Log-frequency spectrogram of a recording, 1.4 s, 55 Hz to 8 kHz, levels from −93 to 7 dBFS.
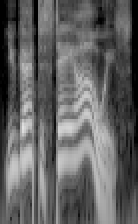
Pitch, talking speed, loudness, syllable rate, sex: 195 Hz, 215 wpm, -18 LUFS, 4.8 syllables/s, male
